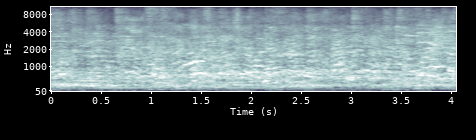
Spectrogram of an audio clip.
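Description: Crowd chatter: many people talking at once in a packed room, a steady hubbub of overlapping voices with no single voice standing out.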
